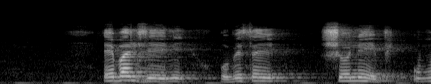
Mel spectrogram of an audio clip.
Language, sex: Zulu, male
